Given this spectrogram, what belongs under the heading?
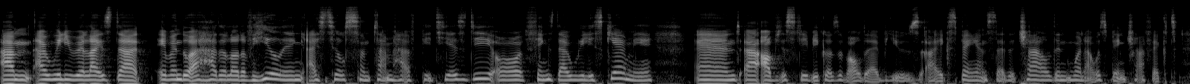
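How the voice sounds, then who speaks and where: In a French accent, a woman speaks at a fairly quick pace with fairly even intonation. The recording is very clean, the background silent. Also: medium pitch for a woman, hardly any pauses. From France. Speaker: sex trafficking survivor and anti-trafficking missionary. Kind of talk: interview testimony.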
